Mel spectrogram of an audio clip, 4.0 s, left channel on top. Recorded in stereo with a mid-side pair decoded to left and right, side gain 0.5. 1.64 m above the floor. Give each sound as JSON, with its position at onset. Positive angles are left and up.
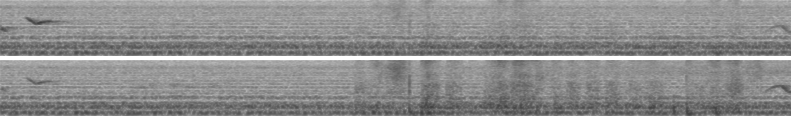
{"t": 0.0, "sound": "a fan", "azimuth_deg": -10}
{"t": 1.8, "sound": "writing", "azimuth_deg": -65}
